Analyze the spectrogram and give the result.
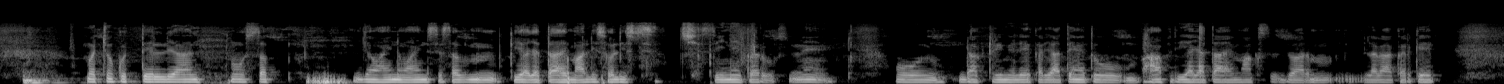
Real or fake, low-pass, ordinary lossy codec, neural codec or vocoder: real; 7.2 kHz; none; none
